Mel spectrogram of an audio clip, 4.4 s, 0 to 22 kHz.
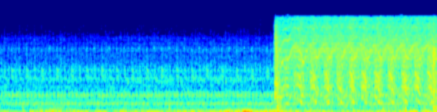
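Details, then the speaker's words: VW Transporter T6 camper, first start attempt after repairing damaged cables and reassembling the engine bay: cranks, catches after about three seconds, then loud uneven rapid knocking over a rough idle. Owner suspects a bad knock from the gearbox area; unconfirmed. "that sounds very loud but we are running here I think there's a real bad knocking"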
